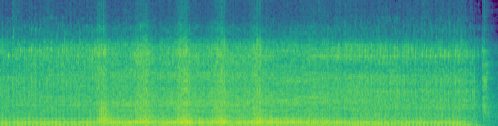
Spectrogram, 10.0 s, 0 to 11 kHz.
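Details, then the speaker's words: Kawasaki GPZ 500 cafe racer after carburettor cleaning, fresh fuel and a charged battery, before carb synchronisation. It started once the carbs filled and now holds a steady twin-cylinder idle, with clean throttle blips that return smoothly; healthy. "ya hemos conseguido que arranque. En cuanto han cargado los carburadores, ha arrancado."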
